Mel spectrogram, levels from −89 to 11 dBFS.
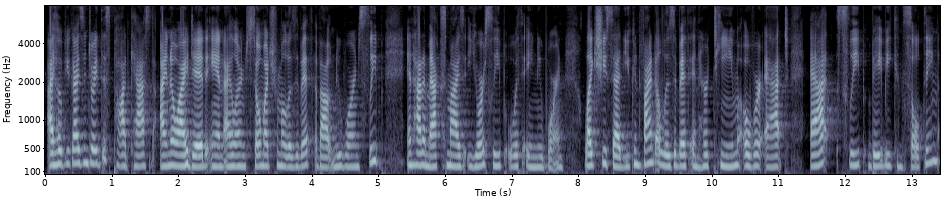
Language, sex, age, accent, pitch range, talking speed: English, female, 20-39, American, 190-220 Hz, 205 wpm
